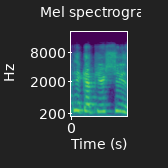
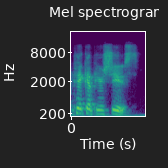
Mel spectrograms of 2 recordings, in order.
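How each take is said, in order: First: It is said loudly and forcefully. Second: It is said at a normal, calm volume.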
